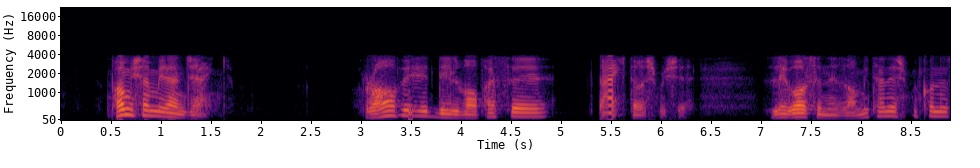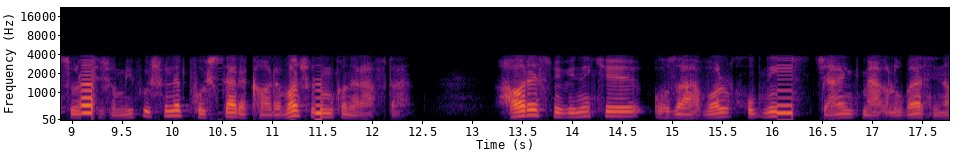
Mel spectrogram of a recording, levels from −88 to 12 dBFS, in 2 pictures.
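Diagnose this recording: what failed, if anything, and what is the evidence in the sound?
The Bluetooth CVSD headset codec failed at the codec stage, throughout the clip. The speech is confined to roughly 250 Hz to 3.5 kHz, with a granular hiss beneath it, scratchy s sounds and plainly audible slope distortion on loud, bright syllables. This fits a 64 kbit/s one-bit delta link whose step size cannot keep pace.

Bluetooth headset packets were repeated on the radio link between headset and phone. The chip replayed the last good packet's bits in place of the lost ones, producing a steady buzz near 267 Hz from the 3.75 ms repeat cycle. This happens at 3.48–3.51 s (scattered, with runs of up to about 10 ms), 5.48–5.54 s, 9.09–9.25 s, 10.46–10.52 s, 11.43–11.50 s and 16.05–16.23 s, the longest at about 150 ms.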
